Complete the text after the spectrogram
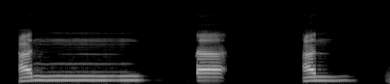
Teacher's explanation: huruf nun di sini tidak boleh ditahan juga tidak boleh terlalu diloloskan jadi pertengahan antara itu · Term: tawasuth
